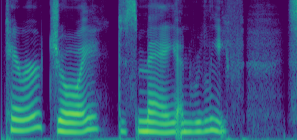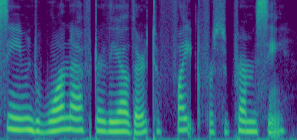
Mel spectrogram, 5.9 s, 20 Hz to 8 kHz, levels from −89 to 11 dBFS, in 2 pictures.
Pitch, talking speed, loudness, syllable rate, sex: 215 Hz, 140 wpm, -17 LUFS, 4.6 syllables/s, female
